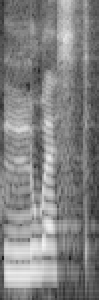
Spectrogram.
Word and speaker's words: ouest: Atlantique à l'ouest. Here also you'll pronounce this T also.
